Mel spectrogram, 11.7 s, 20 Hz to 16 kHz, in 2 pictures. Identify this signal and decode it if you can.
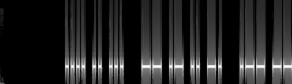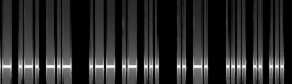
Morse code, heard as a keyed tone, about 22 wpm, 700 Hz. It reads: HIS MAIN WORK WAS IN HIS
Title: Sentences from Top 1000 Words - Review Part 2 - 22wpm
